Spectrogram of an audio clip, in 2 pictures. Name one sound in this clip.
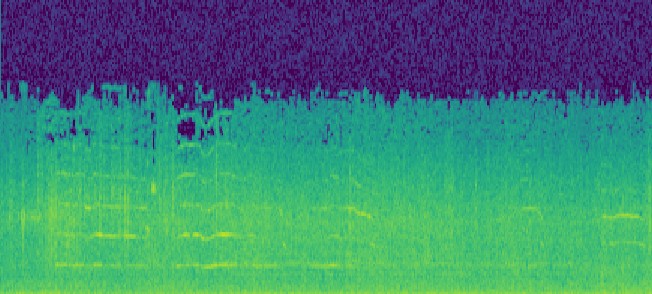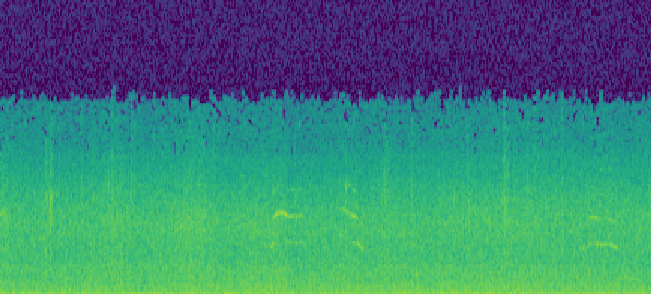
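Tyres roll on a road.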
